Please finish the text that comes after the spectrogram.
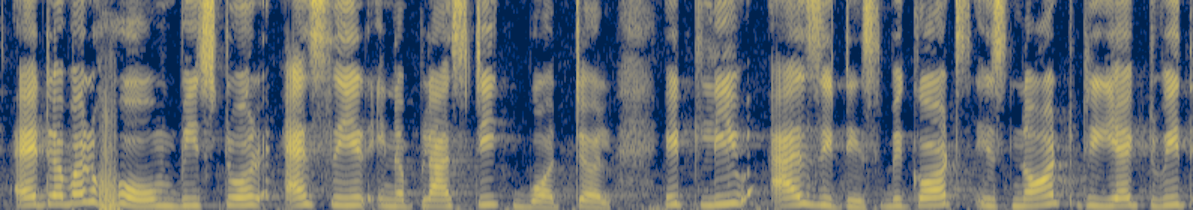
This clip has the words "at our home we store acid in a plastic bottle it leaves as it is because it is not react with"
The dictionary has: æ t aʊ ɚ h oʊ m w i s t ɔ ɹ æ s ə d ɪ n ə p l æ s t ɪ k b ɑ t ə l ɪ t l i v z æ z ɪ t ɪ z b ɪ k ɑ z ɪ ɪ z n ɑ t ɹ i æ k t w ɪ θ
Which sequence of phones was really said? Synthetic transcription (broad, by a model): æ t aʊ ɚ h oʊ m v i s t ɔ ɹ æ s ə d ɪ n ə p l æ s t ɪ k b ɑ t ə l ɪ t l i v æ z ɪ t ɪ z b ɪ k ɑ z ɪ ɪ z n ɑ t ɹ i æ k t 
